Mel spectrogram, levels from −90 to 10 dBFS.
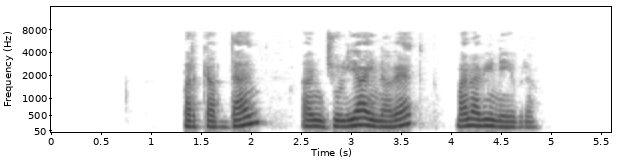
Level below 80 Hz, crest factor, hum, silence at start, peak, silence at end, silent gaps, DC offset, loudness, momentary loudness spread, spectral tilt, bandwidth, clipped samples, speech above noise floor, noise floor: -58 dBFS; 18 dB; none; 1.3 s; -2 dBFS; 0.75 s; none; under 0.1%; -18 LUFS; 12 LU; -8.5 dB/octave; 7.6 kHz; under 0.1%; over 73 dB; under -90 dBFS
